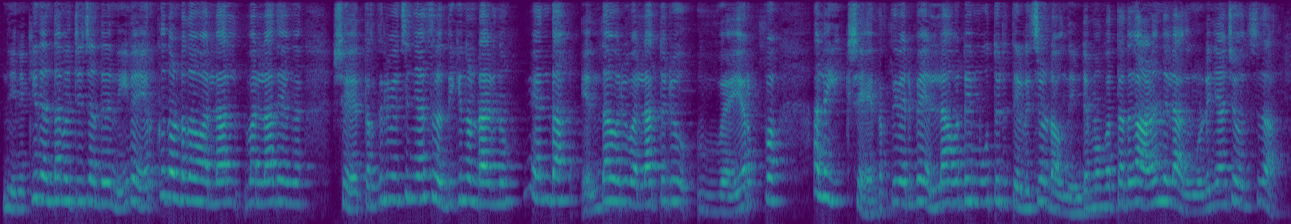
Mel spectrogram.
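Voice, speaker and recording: A woman's voice: fairly high pitch, fast, natural voice. A woman voicing a suspicious middle-aged husband who keeps probing his wife. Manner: probing, teasing. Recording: echoey room.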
